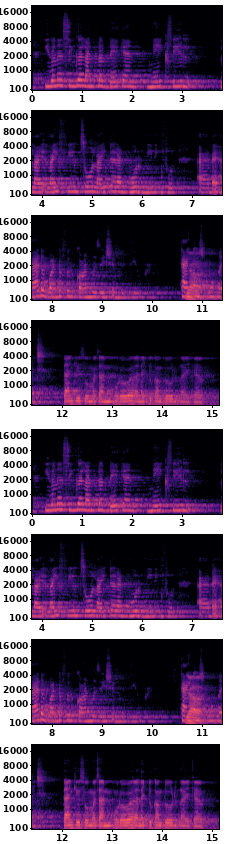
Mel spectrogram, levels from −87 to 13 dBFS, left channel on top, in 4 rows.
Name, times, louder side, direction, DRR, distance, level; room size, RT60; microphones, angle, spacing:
voice 1, 0.2-3.2 3.8-6.7 7.1-9.8 10.6-11.7, equal, 5° left, 3 dB, 1.5 m, -31 dB
voice 2, 10.6-11.0 12.0-14.9, right 3 dB, 60° right, 10 dB, 0.7 m, -28 dB
27.5 x 25.0 x 6.9 m, 2.8 s
head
